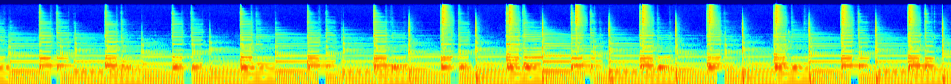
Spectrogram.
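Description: Admira Artista nylon-string classical guitar playing an instrumental introduction: strummed chords over ringing bass notes at a steady pace, the chord changing about every two seconds.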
